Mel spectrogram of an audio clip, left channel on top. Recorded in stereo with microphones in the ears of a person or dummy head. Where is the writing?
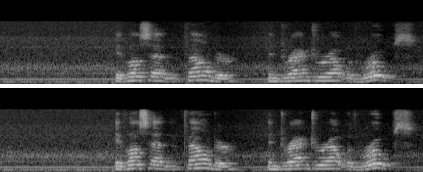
I don't hear writing.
